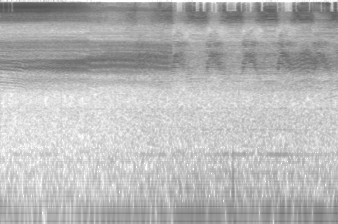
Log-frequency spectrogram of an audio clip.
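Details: Robust cicada at Daegok-ri, Gapyeong County, returned after one year: a dense high buzzing drone, then pulsed bursts rising and falling in the second half.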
